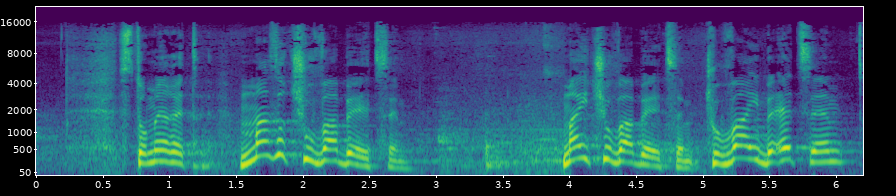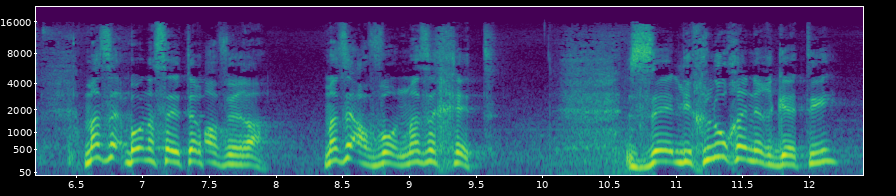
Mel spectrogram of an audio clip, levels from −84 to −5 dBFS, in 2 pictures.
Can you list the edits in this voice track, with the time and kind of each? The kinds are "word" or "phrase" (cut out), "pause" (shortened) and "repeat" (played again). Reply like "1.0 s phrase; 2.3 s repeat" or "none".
7.5 s phrase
